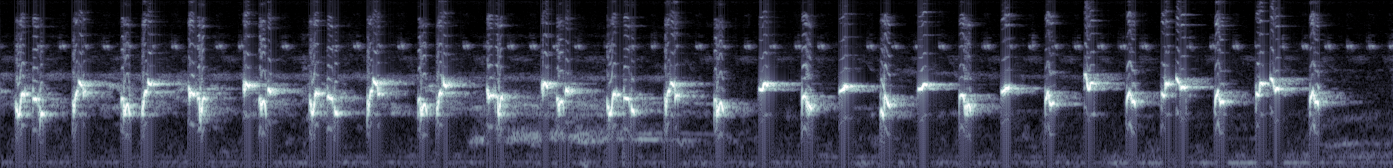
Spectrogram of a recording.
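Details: Sooty-headed bulbul song meant to trigger kept birds into answering and singing: a long run of fluty, bouncing two-part phrases, about three a second, with a faint high ticking behind.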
